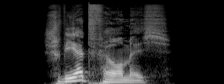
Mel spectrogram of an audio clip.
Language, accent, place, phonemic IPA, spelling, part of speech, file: German, Germany, Berlin, /ˈʃveːɐ̯tˌfœʁmɪç/, schwertförmig, adjective, De-schwertförmig.ogg
- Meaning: sword-shaped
